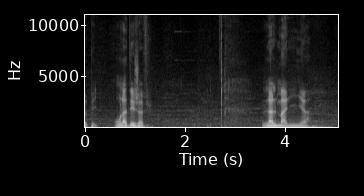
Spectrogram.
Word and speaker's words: l'Allemagne: on l'a déjà vu l'Allemagne l'Allemagne l'Allemagne cette prononciation à la fin du mot l'Allemagne ok c'est comme le mot montagne Allemagne montagne allez peut-être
